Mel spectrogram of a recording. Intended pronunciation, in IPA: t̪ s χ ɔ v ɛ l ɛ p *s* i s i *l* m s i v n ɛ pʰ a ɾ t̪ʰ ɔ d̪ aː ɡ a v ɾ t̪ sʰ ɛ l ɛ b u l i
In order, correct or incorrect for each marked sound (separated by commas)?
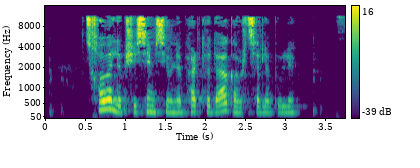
incorrect, incorrect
